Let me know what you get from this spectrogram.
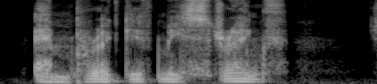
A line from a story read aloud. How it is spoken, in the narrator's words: whispered, quietly enough so that the vox monitors in the room did not hear her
